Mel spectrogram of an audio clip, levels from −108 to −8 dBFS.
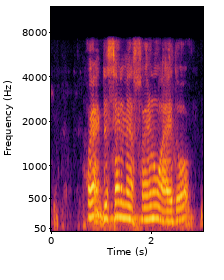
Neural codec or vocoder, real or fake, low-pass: codec, 16 kHz, 4.8 kbps, FACodec; fake; 7.2 kHz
